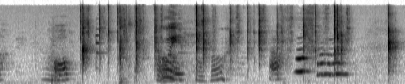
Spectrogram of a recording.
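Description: A spoon clicking and tapping against a ceramic bowl and scoop while minced garlic is knocked into chopped salsa ingredients, a run of sharp clicks, mixed with short bits of voice.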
